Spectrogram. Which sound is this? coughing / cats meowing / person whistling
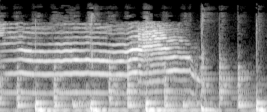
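cats meowing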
